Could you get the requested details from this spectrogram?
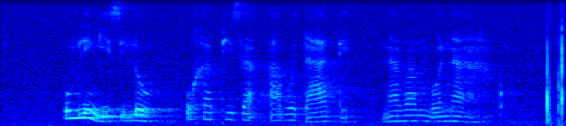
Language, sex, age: South Ndebele, male, 20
